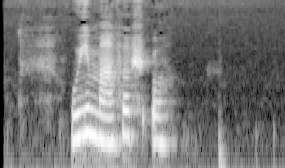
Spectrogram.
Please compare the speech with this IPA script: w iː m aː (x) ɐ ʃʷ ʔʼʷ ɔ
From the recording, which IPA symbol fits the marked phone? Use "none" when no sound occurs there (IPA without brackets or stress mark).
f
